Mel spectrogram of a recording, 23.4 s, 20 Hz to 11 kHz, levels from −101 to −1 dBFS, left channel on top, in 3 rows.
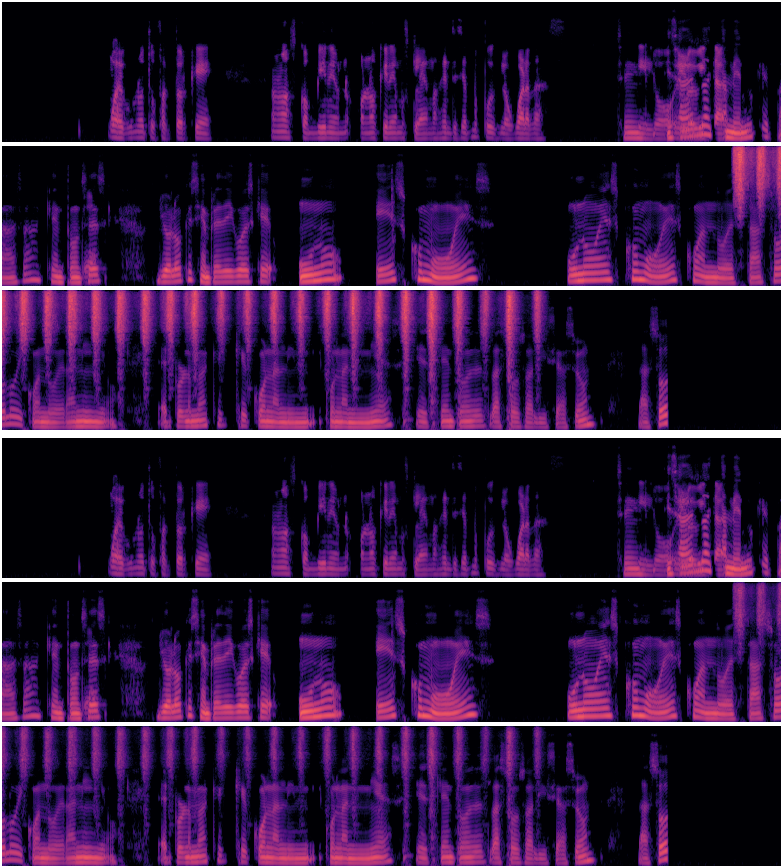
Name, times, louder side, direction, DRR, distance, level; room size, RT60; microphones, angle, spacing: voice 1, 1.1-2.1 2.7-5.4 6.4-7.3 8.6-8.7, left 2 dB, 25° left, 3.0 m, -54 dB
voice 2, 6.2-11.2 11.5-12.7 13.5-21.5 22.0-22.2, right 1 dB, 25° right, 3.6 m, -45 dB
sound 1, 15.1-21.0, left 19 dB, 65° left, 0.8 m, -32 dB
open air
head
